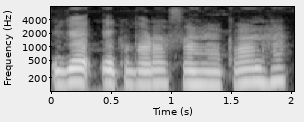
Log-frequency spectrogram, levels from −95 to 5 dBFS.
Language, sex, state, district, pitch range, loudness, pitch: Hindi, male, Jharkhand, Palamu, 140-160 Hz, -16 LUFS, 150 Hz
